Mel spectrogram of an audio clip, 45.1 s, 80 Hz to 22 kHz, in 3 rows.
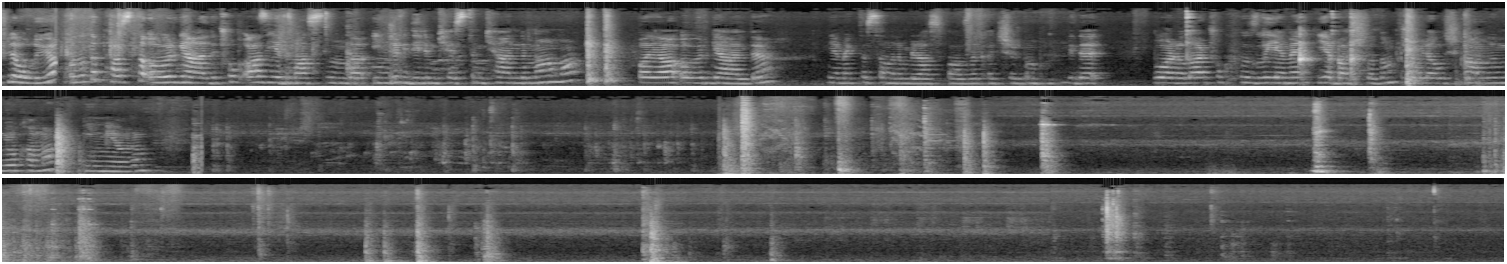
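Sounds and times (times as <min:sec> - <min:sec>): cupboard doors opening and closing: 0:22.2 - 0:25.7.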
